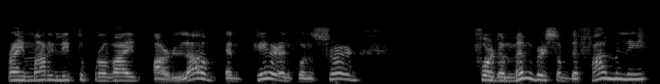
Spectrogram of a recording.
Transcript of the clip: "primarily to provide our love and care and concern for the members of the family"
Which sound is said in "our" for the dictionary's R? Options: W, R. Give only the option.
R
